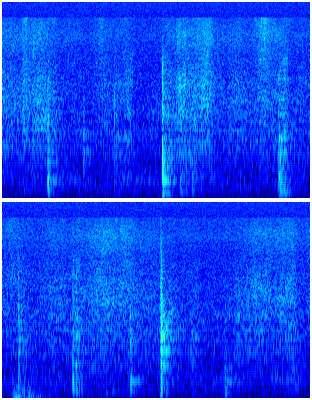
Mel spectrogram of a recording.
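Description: Near silence with a scattering of faint, irregular soft taps and knocks, about eight in all: bread dough strands and hands touching a marble worktop while a three-strand braid is plaited.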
